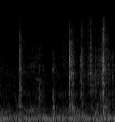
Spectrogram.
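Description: A handful of light, sharp clicks and taps from handling a plastic bottle of green rubbing alcohol: one a little under half a second in, then three in quick succession in the second half.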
